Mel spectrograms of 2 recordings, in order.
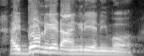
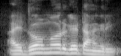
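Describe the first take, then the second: First: Loud, heated insistence; hammed-up shout that denies any anger; angry denial. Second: Said in the usual way. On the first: Person denying anger to a doubter, loudly angry. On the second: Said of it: "Like a person says".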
